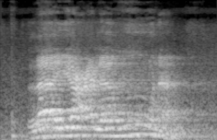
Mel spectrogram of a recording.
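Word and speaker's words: لا يعلمون: Seperti contoh misalnya la ya'lamuna, la-nya pakai alif tuh. La ya'lamuna, la-nya itu la nafiyah. Yang artinya apa? Tidak. Yang maknanya la ya'lamun, mereka tidak mengetahui. Tapi ketika antum menghilangkan mat, jadi kayak gimana bahasanya? La ya'lamuna, maka itu pemahamannya langsung 180 derajat terbalik.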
